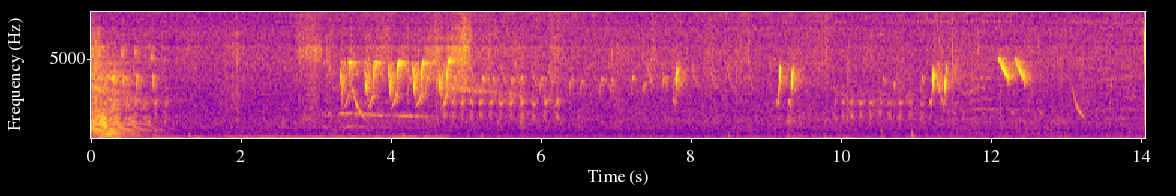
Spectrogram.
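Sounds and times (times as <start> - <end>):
low rumble: 0.0 - 1.2
small birds chirping: 0.0 - 1.2, 2.6 - 14.0.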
